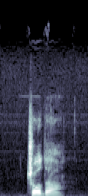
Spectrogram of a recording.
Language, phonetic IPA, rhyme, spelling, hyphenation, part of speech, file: Hungarian, [ˈt͡ʃodɒ], -dɒ, csoda, cso‧da, noun, Hu-csoda.ogg
- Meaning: miracle, wonder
